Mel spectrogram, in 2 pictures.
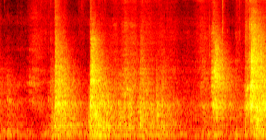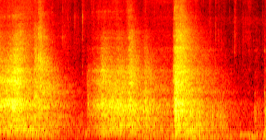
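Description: Corrugated metal roofing sheets rattle and scrape as they are pulled off a wooden frame.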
